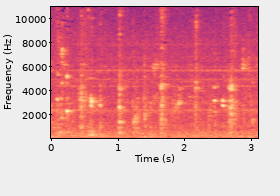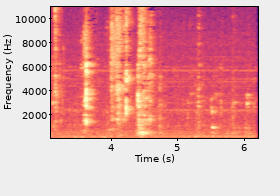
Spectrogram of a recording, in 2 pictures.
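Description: A young man chews and munches quietly.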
